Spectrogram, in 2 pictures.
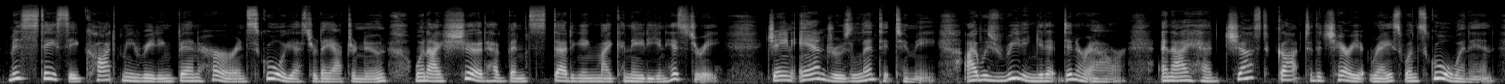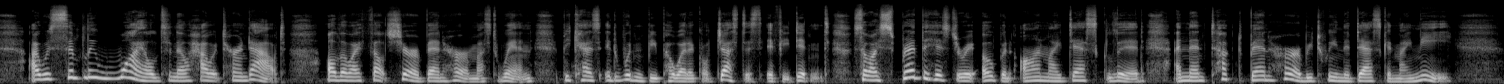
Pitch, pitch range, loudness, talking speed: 165 Hz, 150-205 Hz, -20 LUFS, 185 wpm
